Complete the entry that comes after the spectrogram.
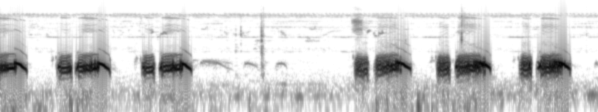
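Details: Spotted dove (tekukur) lure recording meant to make wild doves respond: series of short-long coo pairs, the long notes sliding downward, broken by a pause of about two seconds with faint tapping, then more pairs.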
